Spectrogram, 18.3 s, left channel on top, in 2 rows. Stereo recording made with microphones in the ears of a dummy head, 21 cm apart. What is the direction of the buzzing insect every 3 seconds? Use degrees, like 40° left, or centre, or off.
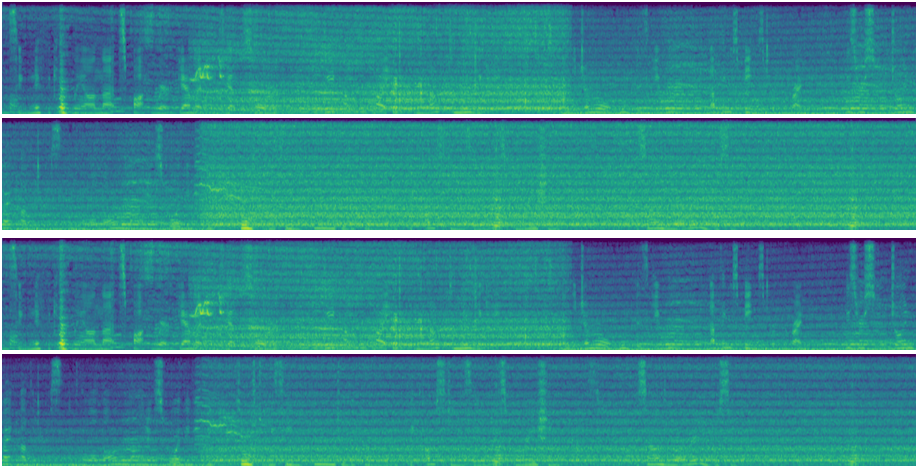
10° right, 10° left, 40° left, 50° left, 50° left, 50° left.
